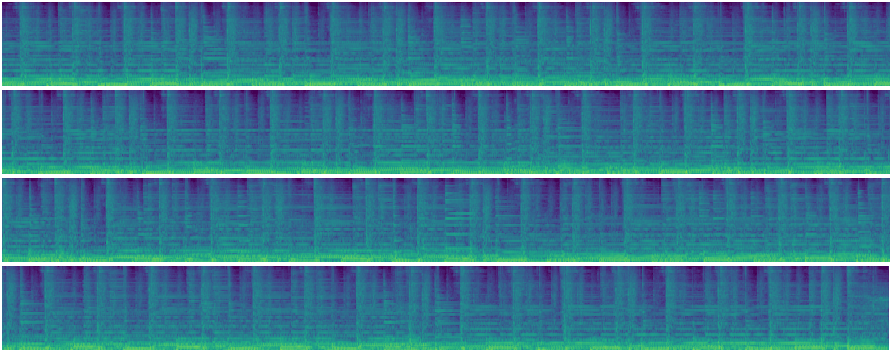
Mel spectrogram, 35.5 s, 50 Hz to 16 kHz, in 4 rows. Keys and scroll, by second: 12.2 g, 13.5 v, 14.6 g, 17.6 v, 34.3 g.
